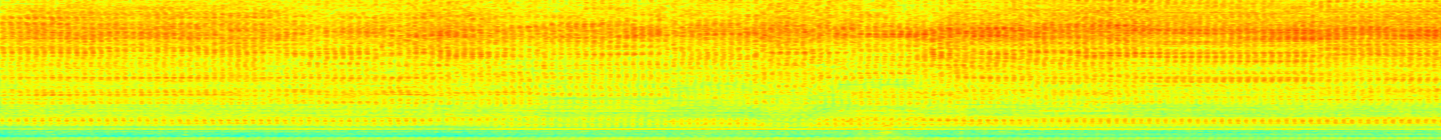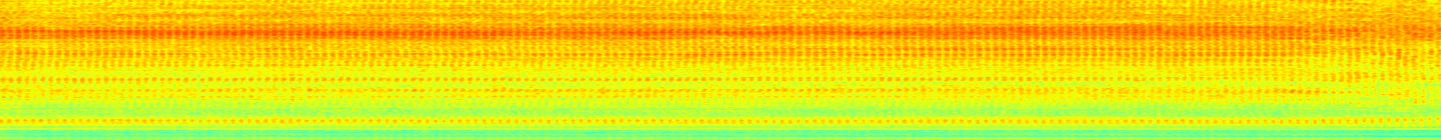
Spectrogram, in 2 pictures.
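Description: Car engine idling steadily, heard close up from inside the engine bay, with a steady high whine over the engine note.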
